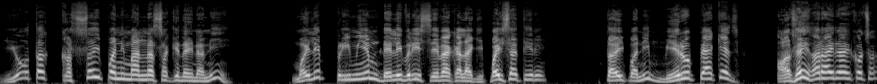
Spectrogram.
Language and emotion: Nepali, angry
